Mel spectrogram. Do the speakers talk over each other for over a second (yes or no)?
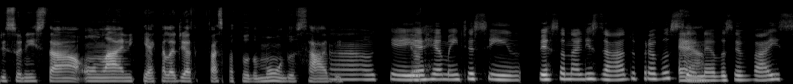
no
